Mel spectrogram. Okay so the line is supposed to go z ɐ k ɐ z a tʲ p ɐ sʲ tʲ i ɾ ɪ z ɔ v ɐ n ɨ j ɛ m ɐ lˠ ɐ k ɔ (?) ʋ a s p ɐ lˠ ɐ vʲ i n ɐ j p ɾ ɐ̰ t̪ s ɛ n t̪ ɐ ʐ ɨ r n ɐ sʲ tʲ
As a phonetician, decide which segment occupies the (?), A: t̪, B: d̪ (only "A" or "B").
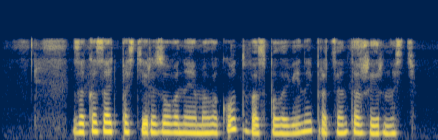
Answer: B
